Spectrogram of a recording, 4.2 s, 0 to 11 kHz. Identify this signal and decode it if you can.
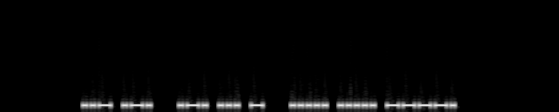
Morse code, heard as a keyed tone, about 40 wpm, 700 Hz. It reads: UR RST 559
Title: Practice QSO - Exchange 1 - Beginning - 40wpm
